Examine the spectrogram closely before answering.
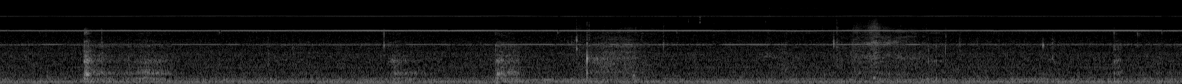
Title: Pioneer CT-W840R belt squeal?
